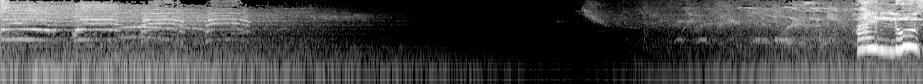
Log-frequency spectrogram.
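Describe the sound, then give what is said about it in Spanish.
A peacock lets out a run of loud, wailing cries that trail off into silence as it flies away, followed later by rustling noise and one more sharp cry. “Venía a bailar conmigo y pedí muy fuerte y muy claro, volá, pavo real, volá muy lejos y recibí el castigo que mereces por tus falsedades.”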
